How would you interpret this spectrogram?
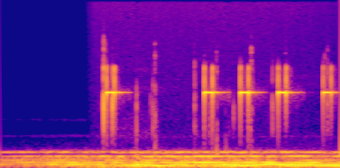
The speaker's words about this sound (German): Zum dritten Mal an diesem Samstag ruft Lothar Habert bei seinem Sohn an. Er lässt das Telefon mehrere Minuten lang klingeln, aber Sven hebt nicht ab.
